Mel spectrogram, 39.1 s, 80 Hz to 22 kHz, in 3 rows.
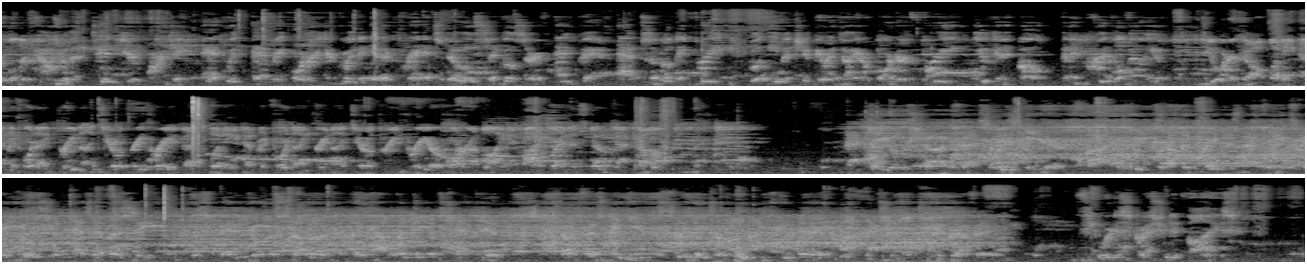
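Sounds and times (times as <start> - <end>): television music: 0.0 - 39.0
television voices: 0.0 - 39.0.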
